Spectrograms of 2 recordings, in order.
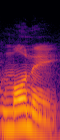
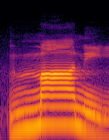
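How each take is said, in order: First: The first vowel is not a short 'ah'. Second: The first vowel sounds like a short 'ah'. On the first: The speaker calls it wrong. "not money" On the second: The speaker calls it right. "Money, money, money"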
